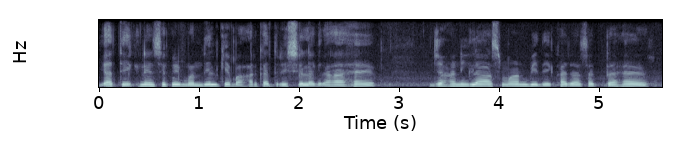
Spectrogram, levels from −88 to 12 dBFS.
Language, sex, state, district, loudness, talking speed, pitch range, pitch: Hindi, male, Arunachal Pradesh, Lower Dibang Valley, -14 LUFS, 215 wpm, 155-170 Hz, 160 Hz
